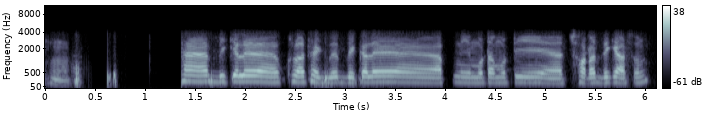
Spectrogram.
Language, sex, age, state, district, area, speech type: Bengali, male, 18-30, West Bengal, Murshidabad, urban, conversation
